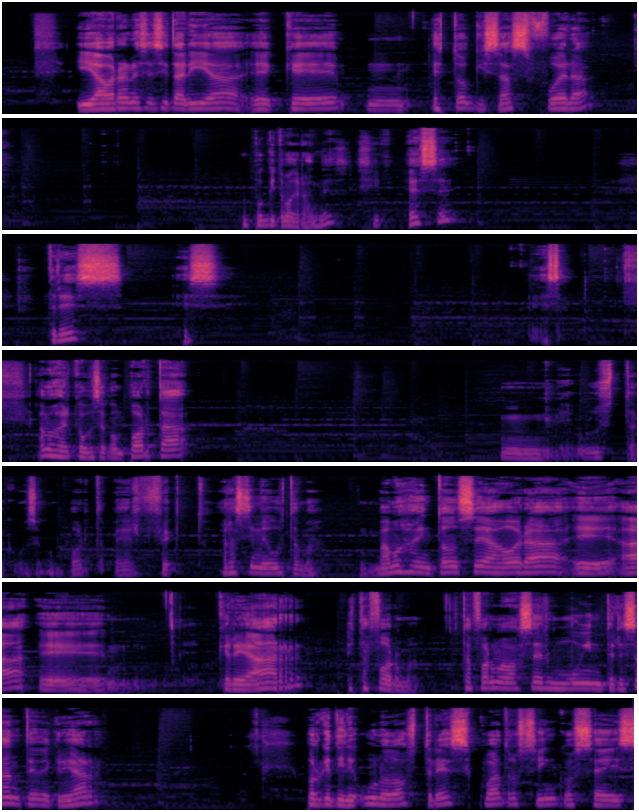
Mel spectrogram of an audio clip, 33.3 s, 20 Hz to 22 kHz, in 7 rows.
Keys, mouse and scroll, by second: 0.2 middle click, 0.2 scroll down 2, 2.6-3.0 scroll down 1, 3.0 middle click, 3.8 right click, 4.2 alt+shift+right click, 4.4 right click, 5.4 middle click, 7.4 shift+s, 9.6 KP_1, 10.4 s, 13.6-14.1 scroll down 2, 13.9 middle click, 15.3 click, 15.7 scroll down 1, 15.9 middle click, 18.3 Tab, 18.9 middle click, 24.6-25.2 scroll up 5, 25.2 shift+middle click.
